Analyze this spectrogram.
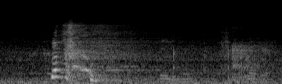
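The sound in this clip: A single sneeze bursts out during an Arabic grammar lesson. It has a sharp, loud onset and a short trailing tail, and the room stays quiet around it.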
